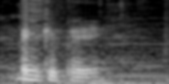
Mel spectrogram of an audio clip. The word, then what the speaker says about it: syncope: Syncope. Fainting. – Syncope and fainting, or all of the above, because they often come hand in hand, let's face it.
